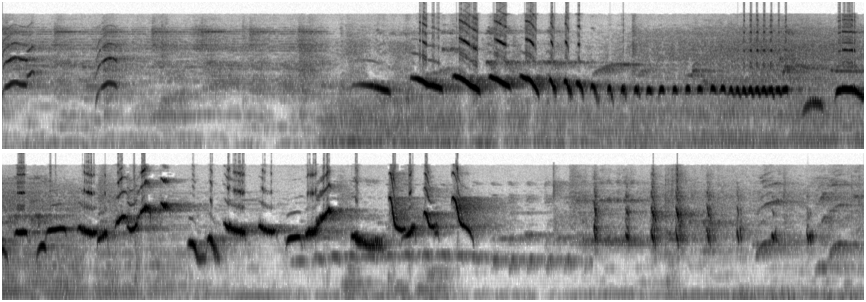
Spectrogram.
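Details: White-rumped shama in ngeriwik style as a lure song: a few scattered whistles, then a long rapid trill of rising notes, roughly two per second, breaking into varied high slurs and a buzzy chatter.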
